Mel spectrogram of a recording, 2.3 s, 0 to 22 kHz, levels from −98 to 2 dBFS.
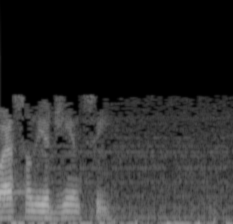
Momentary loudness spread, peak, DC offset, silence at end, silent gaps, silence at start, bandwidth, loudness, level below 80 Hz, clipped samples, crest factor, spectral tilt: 19 LU; -16 dBFS; under 0.1%; 0 s; none; 0 s; 3.9 kHz; -36 LUFS; -58 dBFS; under 0.1%; 20 dB; -3.5 dB/octave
